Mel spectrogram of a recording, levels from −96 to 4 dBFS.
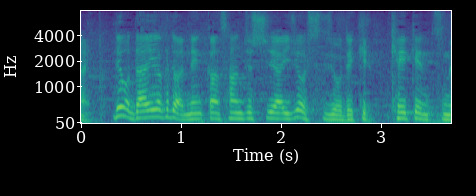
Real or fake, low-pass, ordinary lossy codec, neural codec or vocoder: real; none; none; none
